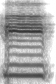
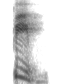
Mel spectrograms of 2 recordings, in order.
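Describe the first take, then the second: First: The sound is held a little longer. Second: The sound is very short and clipped. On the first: It stands for a Morse dash. "un poquito más largo" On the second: It stands for a Morse dot. "el puntito es súper corto el sonido"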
